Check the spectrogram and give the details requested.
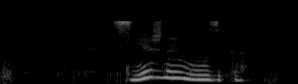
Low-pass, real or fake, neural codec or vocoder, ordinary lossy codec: none; real; none; none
